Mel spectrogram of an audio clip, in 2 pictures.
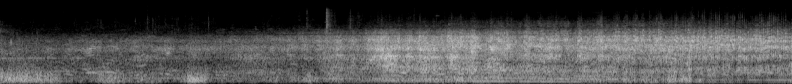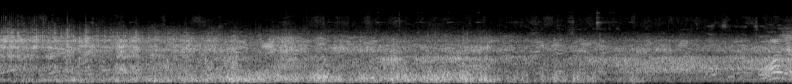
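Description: A P-51 Mustang propeller plane roars past overhead at an airshow in Abbotsford, its engine drone swelling loudly and then easing off gradually as it moves away.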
